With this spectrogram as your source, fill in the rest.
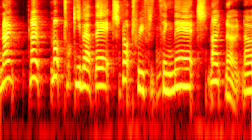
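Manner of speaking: put-on strong New Zealand accent. Retelling how she used to refuse such talk, strong New Zealand accent. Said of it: "it makes me go very New Zealand accent".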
